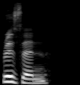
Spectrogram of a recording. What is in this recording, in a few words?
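"risen", American English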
